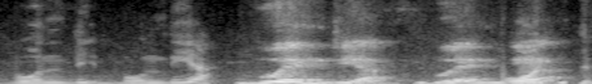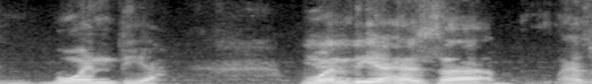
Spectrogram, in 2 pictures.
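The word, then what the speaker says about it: Buendía: যেটা হচ্ছে যে Arsenal are losing out on Emi Buende it seems because Emi's decided okay, How do you pronounce the last name? Buendia.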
